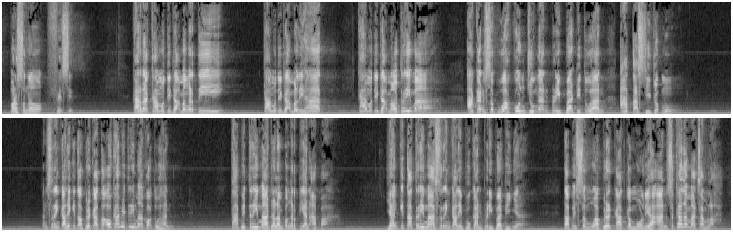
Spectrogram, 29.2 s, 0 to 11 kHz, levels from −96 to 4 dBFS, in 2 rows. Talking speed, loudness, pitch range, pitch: 95 wpm, -16 LUFS, 220-280 Hz, 250 Hz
